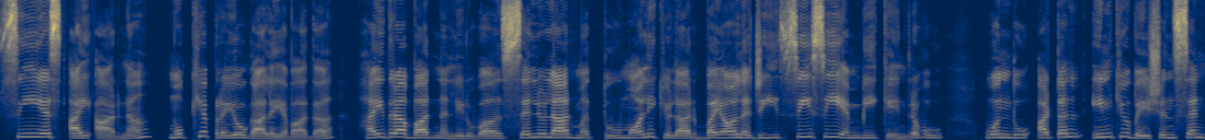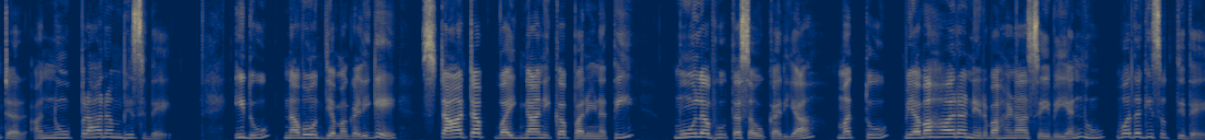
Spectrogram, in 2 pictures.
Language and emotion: Kannada, neutral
